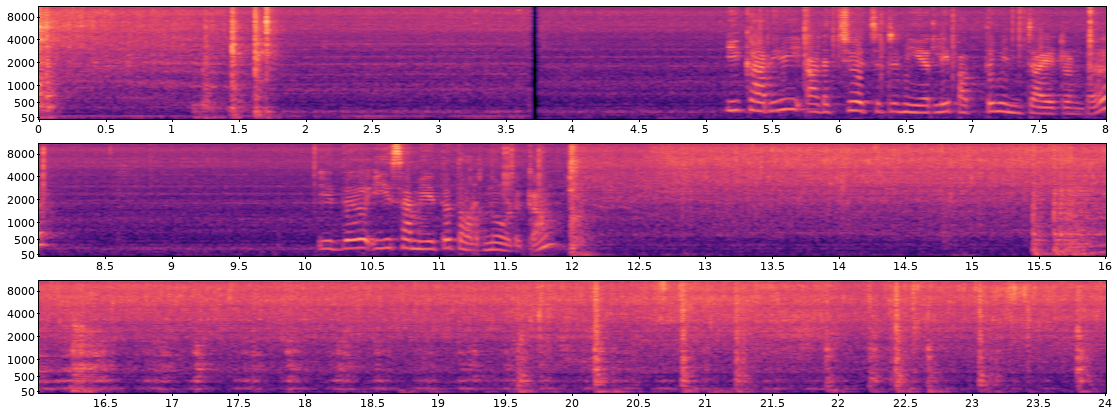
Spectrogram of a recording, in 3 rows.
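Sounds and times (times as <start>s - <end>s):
curry sizzling in a pan: 0.0s - 3.7s, 11.9s - 24.0s
spatula scraping a pan: 15.8s - 24.0s.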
